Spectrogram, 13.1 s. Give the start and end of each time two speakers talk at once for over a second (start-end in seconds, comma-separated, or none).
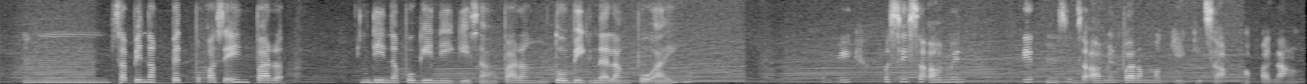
none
